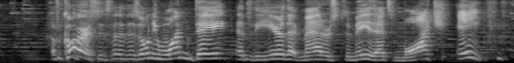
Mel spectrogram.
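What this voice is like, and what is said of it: Put-on Chicago accent. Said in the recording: “I've been doing a Chicago accent all day”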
